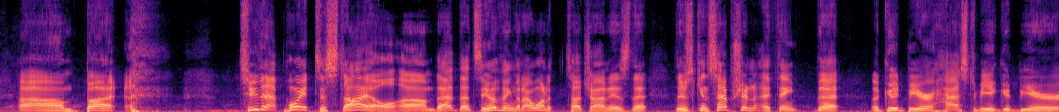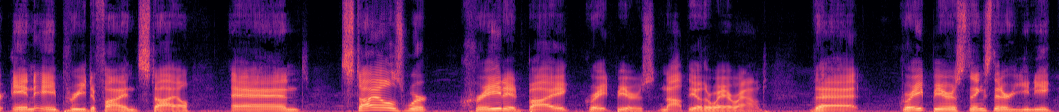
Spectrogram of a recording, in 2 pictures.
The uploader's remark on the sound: Finally, you can hear a snippet of one of the great panel discussions from the DC Beer Podcast Stage at Snallygaster.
